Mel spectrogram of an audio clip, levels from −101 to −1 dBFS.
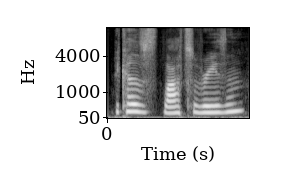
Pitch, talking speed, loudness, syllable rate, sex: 255 Hz, 125 wpm, -16 LUFS, 5.8 syllables/s, female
